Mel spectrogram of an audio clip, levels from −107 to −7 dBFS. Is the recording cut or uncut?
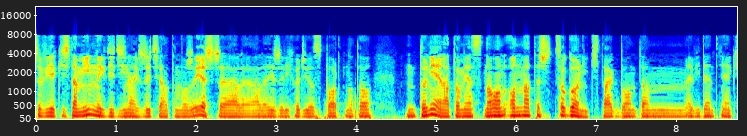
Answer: uncut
